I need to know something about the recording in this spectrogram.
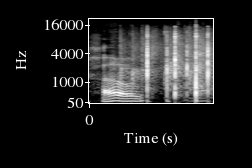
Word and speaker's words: Hogue: You actually just said that your last name is pronounced just like Vogue, but with an H.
